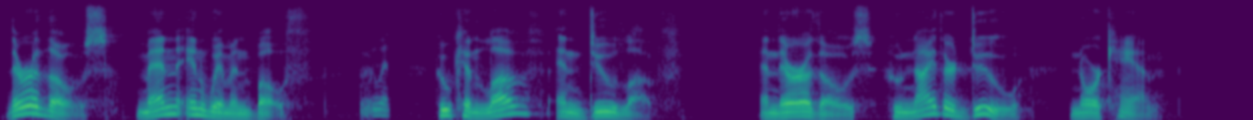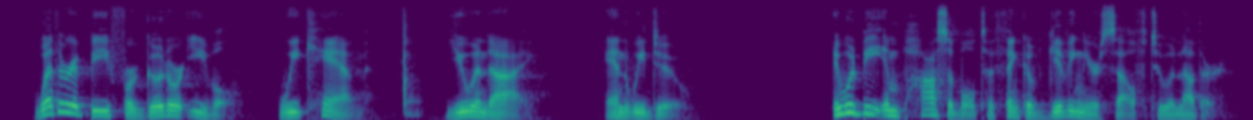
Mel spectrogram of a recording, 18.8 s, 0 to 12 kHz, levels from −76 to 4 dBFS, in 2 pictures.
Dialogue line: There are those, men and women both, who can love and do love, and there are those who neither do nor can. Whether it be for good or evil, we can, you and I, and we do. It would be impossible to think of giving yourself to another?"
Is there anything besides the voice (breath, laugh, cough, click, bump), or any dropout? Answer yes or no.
yes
